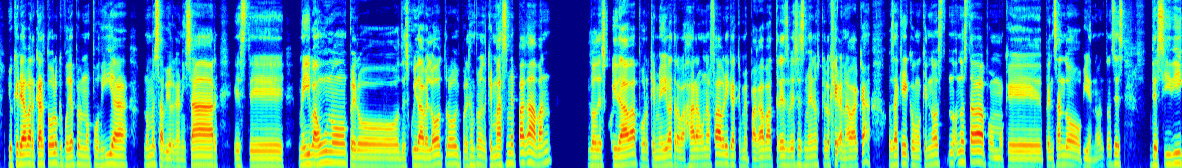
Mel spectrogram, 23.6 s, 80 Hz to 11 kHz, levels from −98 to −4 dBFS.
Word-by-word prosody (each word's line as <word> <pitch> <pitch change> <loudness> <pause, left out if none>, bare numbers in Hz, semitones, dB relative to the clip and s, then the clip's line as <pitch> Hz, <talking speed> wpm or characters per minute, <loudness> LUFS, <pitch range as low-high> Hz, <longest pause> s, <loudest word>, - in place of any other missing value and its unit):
yo 125 - -5
quería 140 -1 +6
abarcar 140 0 +5
todo 145 +1 0
lo 150 - 0
que 130 - -12
podía, 120 +1 -1
pero 140 -2 -5
no 125 0 -7
podía, 130 0 0 0.3
no 120 - -9
me 135 +1 -7
sabía 110 -3 +3
organizar, 125 +5 +4 0.3
este, 110 -1 -2 0.3
me 125 +2 +1
iba 140 -1 +4
a - - +6
uno, 155 +1 -1
pero 110 -1 -3
descuidaba 115 +1 +1
el 115 - -3
otro, 140 +1 -1
y, 130 - -15
por - - -10
ejemplo, 125 +3 -8
en 125 - -5
el 115 - -15
que 120 - -2
más 130 +2 +3
me 150 0 -3
pagaban, 155 +2 +2 0.7
lo 120 0 -2
descuidaba, 125 +4 +3
porque 115 -2 -7
me 115 +1 -2
iba 130 +2 +2
a - - -5
trabajar 115 -1 -1
a 120 - 0
una 125 +1 -5
fábrica 140 -2 +2
que - - -15
me 110 -1 -10
pagaba 120 +3 0
3 125 -1 -1
veces 125 0 -1
menos 125 +1 -6
que - - -12
lo 125 - -2
que 160 - +4
ganaba 115 +1 0
acá. 120 - -1 0.3
O - - -9
sea, 135 +1 +1
que 145 0 +2
como 120 -2 -7
que - - -5
no 135 +3 -3
es 145 - -6
no 150 0 -7
no 165 +1 -3
estaba 165 0 +5
como 115 -2 -10
que 110 -1 -2
pensando 125 0 -2
bien, 105 -3 -6
¿no? 110 +2 -14
Entonces, 135 +1 -4 0.5
decidí 135 +4 +1
125 Hz, 180 wpm, -26 LUFS, 115-140 Hz, 0.7 s, quería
